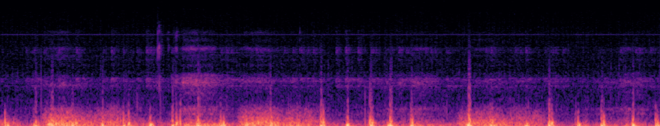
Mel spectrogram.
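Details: Irregular heartbeat.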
